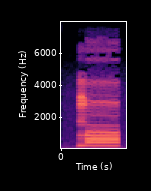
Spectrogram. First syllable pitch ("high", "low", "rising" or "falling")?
low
